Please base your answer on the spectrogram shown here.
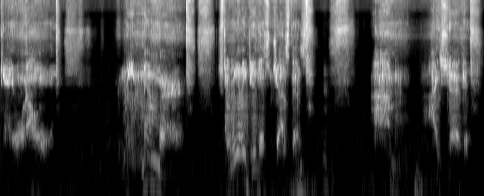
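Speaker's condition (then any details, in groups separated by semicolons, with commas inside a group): Laryngectomy; esophageal speech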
